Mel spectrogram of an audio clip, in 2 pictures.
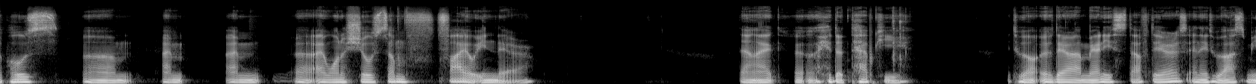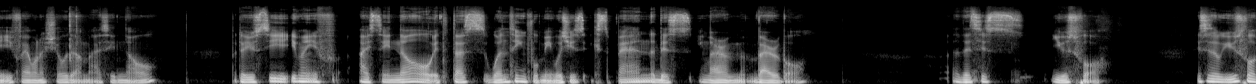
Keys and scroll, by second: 3.5 /, 8.6 Tab, 12.9 n.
